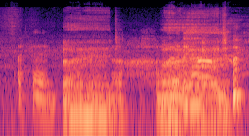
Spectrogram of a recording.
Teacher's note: They always say that that's where the voiced H is. It's in a word like ahead.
